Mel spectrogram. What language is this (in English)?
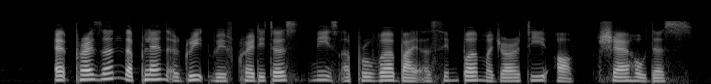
English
